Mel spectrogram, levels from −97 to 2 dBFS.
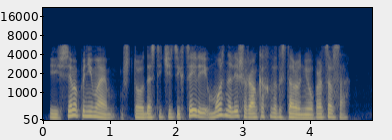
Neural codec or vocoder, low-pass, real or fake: codec, 16 kHz in and 24 kHz out, 0.9 kbps, LongCat-Audio-Codec, fine tuned four codebook decoder; 5.4 kHz; fake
